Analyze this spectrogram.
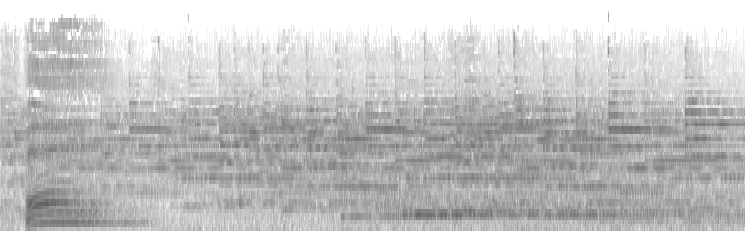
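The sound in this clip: Church bells at Notre-Dame de Paris, heard at the opening of a concert: one loud strike starts a long, rich ringing with layered overtones, and a lower humming tone swells in later as the resonance slowly fades.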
